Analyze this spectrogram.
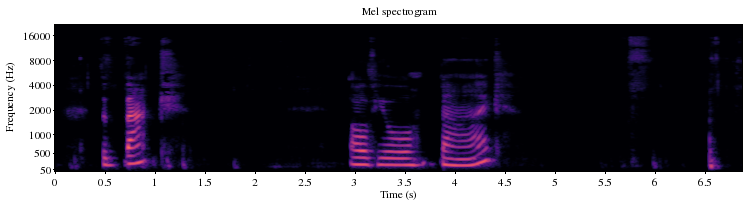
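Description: Cloth rustles softly as hands fold it.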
